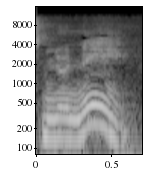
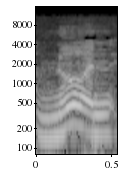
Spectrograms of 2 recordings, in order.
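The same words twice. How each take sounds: First: "nuni" said noo-nee, two syllables with a clear final ee; correct Greek nuni. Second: "nun" said as a short single syllable, noon; the short "nun", one syllable, no ending; wrong form nun. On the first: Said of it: "It's just not nun". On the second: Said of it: "it's nuni". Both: Shown as a demonstration.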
